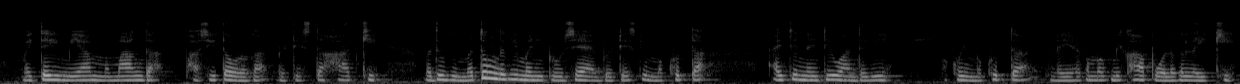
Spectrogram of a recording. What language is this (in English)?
Manipuri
